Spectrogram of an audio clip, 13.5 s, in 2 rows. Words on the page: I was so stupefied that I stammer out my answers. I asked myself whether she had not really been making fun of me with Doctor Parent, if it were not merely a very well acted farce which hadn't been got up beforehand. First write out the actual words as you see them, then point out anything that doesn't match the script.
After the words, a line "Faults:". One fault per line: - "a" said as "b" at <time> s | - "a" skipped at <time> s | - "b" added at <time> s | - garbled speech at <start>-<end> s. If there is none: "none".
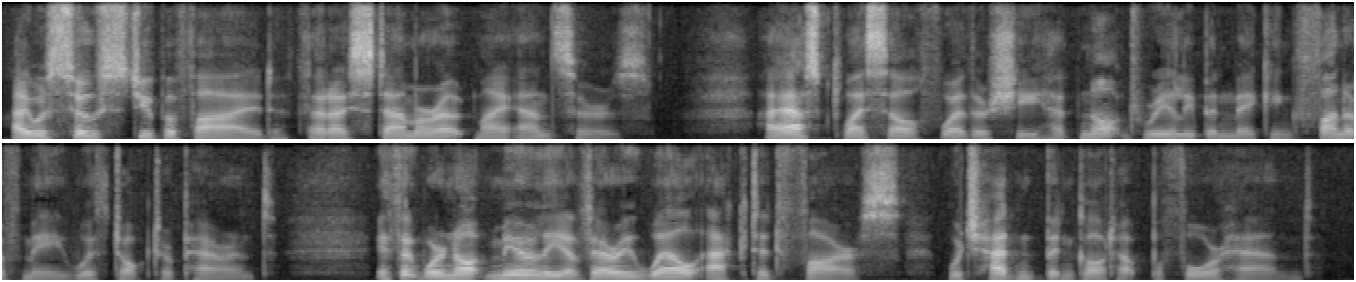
I was so stupefied that I stammer out my answers. I asked myself whether she had not really been making fun of me with Doctor Parent, if it were not merely a very well acted farce which hadn't been got up beforehand.
Faults:
none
